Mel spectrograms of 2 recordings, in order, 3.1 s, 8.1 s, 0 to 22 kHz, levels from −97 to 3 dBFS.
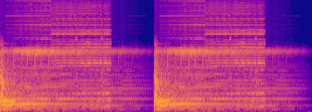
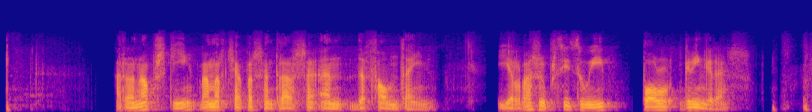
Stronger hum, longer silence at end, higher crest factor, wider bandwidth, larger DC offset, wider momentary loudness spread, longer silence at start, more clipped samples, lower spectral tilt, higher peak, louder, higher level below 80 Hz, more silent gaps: neither; about the same, 0.15 s vs 0.05 s; about the same, 16 dB vs 20 dB; first, over 20 kHz vs 6.2 kHz; neither; about the same, 11 LU vs 12 LU; about the same, 0 s vs 0.05 s; neither; second, -2.5 dB/octave vs -9 dB/octave; second, -6 dBFS vs -2 dBFS; about the same, -22 LUFS vs -20 LUFS; about the same, -54 dBFS vs -50 dBFS; second, none vs 0.96-1.12 s, 4.87-4.97 s, 6.33-6.42 s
